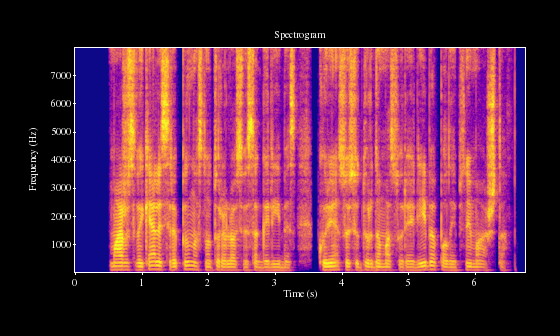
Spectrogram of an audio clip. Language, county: Lithuanian, Panevėžys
